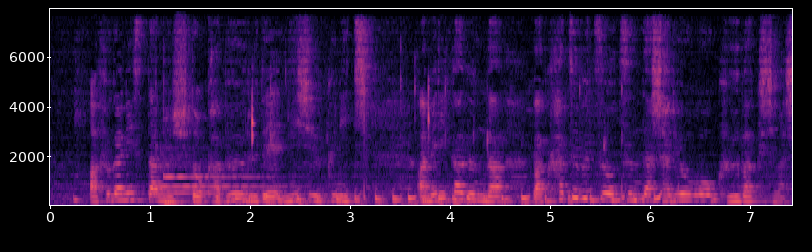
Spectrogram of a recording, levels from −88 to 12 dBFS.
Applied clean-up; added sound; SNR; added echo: none; Bathtub (filling or washing) / Gurgling; 6 dB; reverberation time 0.3 s.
